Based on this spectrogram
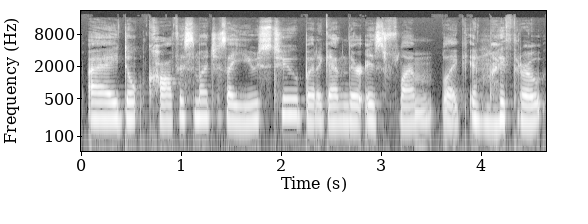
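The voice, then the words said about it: Slightly phlegmy, congested voice. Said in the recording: “having phlegm. Um, you might hear that in my voice a little bit”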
